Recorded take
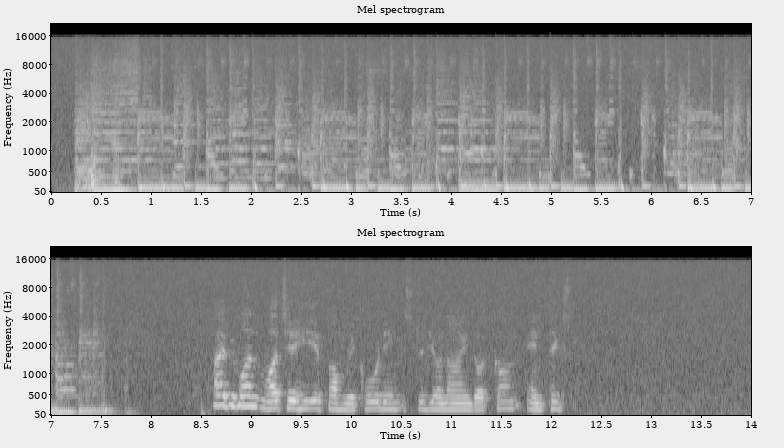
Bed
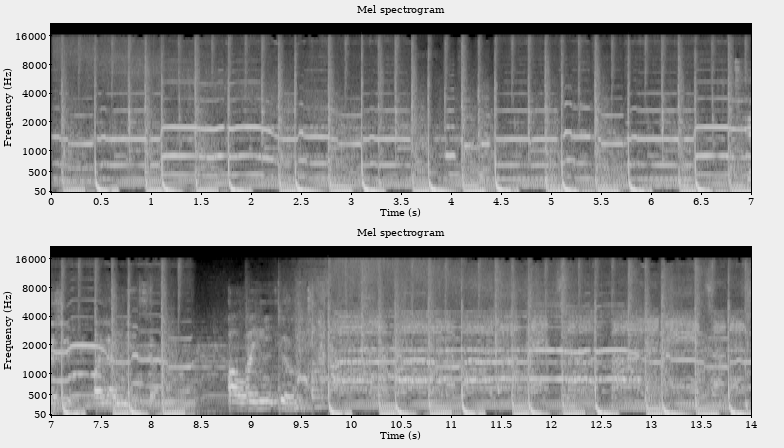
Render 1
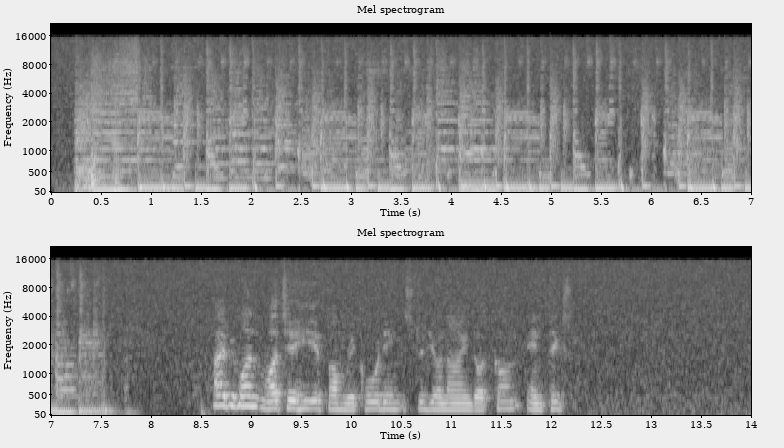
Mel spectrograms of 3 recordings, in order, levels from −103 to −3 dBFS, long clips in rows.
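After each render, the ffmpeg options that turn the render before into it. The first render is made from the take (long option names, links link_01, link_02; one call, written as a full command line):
ffmpeg -i in.wav -af "afftdn=noise_reduction=12:noise_floor=-38" out.wav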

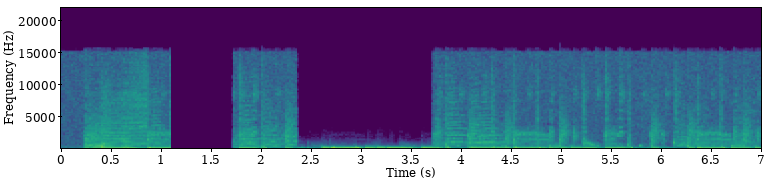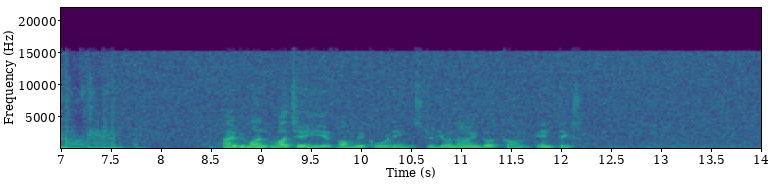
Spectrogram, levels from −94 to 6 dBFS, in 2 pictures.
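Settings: ffmpeg -i in.wav -filter_complex "[0:a]asplit=3[link_01][link_02][link_03];[link_01]afade=type=out:start_time=2.35:duration=0.02[link_04];[link_02]lowpass=frequency=160:width_type=q:width=2,afade=type=in:start_time=2.35:duration=0.02,afade=type=out:start_time=3.71:duration=0.02[link_05];[link_03]afade=type=in:start_time=3.71:duration=0.02[link_06];[link_04][link_05][link_06]amix=inputs=3:normalize=0,asettb=1/sr,asplit=3[link_07][link_08][link_09];[link_07]atrim=end=7.054[link_10];[link_08]atrim=start=7.05:end=7.5,asetpts=PTS-STARTPTS,afade=type=in:duration=0.004:curve=qsin,afade=type=out:start_time=0.446:duration=0.004:curve=qsin,acompressor=threshold=-28dB:ratio=6:attack=3.2:release=140:knee=1:detection=peak[link_11];[link_09]atrim=start=7.496[link_12];[link_10][link_11]acrossfade=duration=0.004:curve1=hsin:curve2=qsin[link_13];[link_13][link_12]acrossfade=duration=0.004:curve1=qsin:curve2=hsin,asplit=3[link_14][link_15][link_16];[link_14]atrim=end=1.1,asetpts=PTS-STARTPTS,afade=type=out:start_time=1.096:duration=0.004:curve=hsin[link_17];[link_15]atrim=start=1.1:end=1.72,asetpts=PTS-STARTPTS,volume=0[link_18];[link_16]atrim=start=1.72,asetpts=PTS-STARTPTS,afade=type=in:duration=0.004:curve=hsin[link_19];[link_17][link_18][link_19]concat=n=3:v=0:a=1" out.wav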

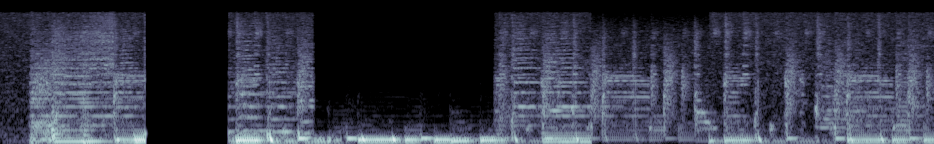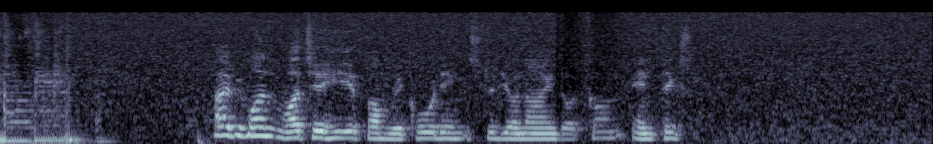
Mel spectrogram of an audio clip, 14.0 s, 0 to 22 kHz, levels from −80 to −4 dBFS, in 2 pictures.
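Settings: ffmpeg -i in.wav -filter_complex "[0:a]asettb=1/sr,asplit=3[link_01][link_02][link_03];[link_01]atrim=end=1.014[link_04];[link_02]atrim=start=1.01:end=2.57,asetpts=PTS-STARTPTS,afade=type=in:duration=0.004:curve=qsin,afade=type=out:start_time=1.556:duration=0.004:curve=qsin,lowshelf=frequency=390:width_type=q:width=3:gain=8.5[link_05];[link_03]atrim=start=2.566[link_06];[link_04][link_05]acrossfade=duration=0.004:curve1=hsin:curve2=qsin[link_07];[link_07][link_06]acrossfade=duration=0.004:curve1=qsin:curve2=hsin,asettb=1/sr,asplit=3[link_08][link_09][link_10];[link_08]atrim=end=4.444[link_11];[link_09]atrim=start=4.44:end=5.33,asetpts=PTS-STARTPTS,afade=type=in:duration=0.004:curve=qsin,afade=type=out:start_time=0.886:duration=0.004:curve=qsin,highpass=370,lowpass=7700[link_12];[link_10]atrim=start=5.326[link_13];[link_11][link_12]acrossfade=duration=0.004:curve1=hsin:curve2=qsin[link_14];[link_14][link_13]acrossfade=duration=0.004:curve1=qsin:curve2=hsin,asettb=1/sr,asplit=3[link_15][link_16][link_17];[link_15]atrim=end=11.184[link_18];[link_16]atrim=start=11.18:end=11.76,asetpts=PTS-STARTPTS,afade=type=in:duration=0.004:curve=qsin,afade=type=out:start_time=0.576:duration=0.004:curve=qsin,acompressor=threshold=-37dB:ratio=2:attack=3.2:release=140:knee=1:detection=peak[link_19];[link_17]atrim=start=11.756[link_20];[link_18][link_19]acrossfade=duration=0.004:curve1=hsin:curve2=qsin[link_21];[link_21][link_20]acrossfade=duration=0.004:curve1=qsin:curve2=hsin" out.wav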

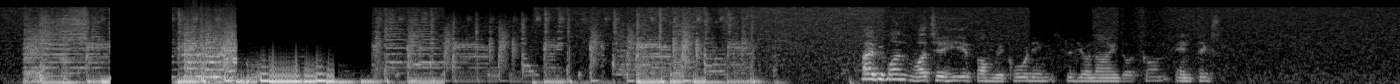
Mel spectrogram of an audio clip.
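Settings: ffmpeg -i in.wav -filter_complex "[0:a]asettb=1/sr,asplit=3[link_01][link_02][link_03];[link_01]atrim=end=1.844[link_04];[link_02]atrim=start=1.84:end=3.34,asetpts=PTS-STARTPTS,afade=type=in:duration=0.004:curve=qsin,afade=type=out:start_time=1.496:duration=0.004:curve=qsin,asplit=2[link_05][link_06];[link_06]highpass=frequency=720:poles=1,volume=35dB,asoftclip=type=tanh:threshold=-6dB[link_07];[link_05][link_07]amix=inputs=2:normalize=0,lowpass=frequency=1100:poles=1,volume=-6dB[link_08];[link_03]atrim=start=3.336[link_09];[link_04][link_08]acrossfade=duration=0.004:curve1=hsin:curve2=qsin[link_10];[link_10][link_09]acrossfade=duration=0.004:curve1=qsin:curve2=hsin,asplit=3[link_11][link_12][link_13];[link_11]afade=type=out:start_time=6.36:duration=0.02[link_14];[link_12]acontrast=51,afade=type=in:start_time=6.36:duration=0.02,afade=type=out:start_time=8.83:duration=0.02[link_15];[link_13]afade=type=in:start_time=8.83:duration=0.02[link_16];[link_14][link_15][link_16]amix=inputs=3:normalize=0,asplit=3[link_17][link_18][link_19];[link_17]afade=type=out:start_time=10.29:duration=0.02[link_20];[link_18]lowpass=2000,afade=type=in:start_time=10.29:duration=0.02,afade=type=out:start_time=10.91:duration=0.02[link_21];[link_19]afade=type=in:start_time=10.91:duration=0.02[link_22];[link_20][link_21][link_22]amix=inputs=3:normalize=0" out.wav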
